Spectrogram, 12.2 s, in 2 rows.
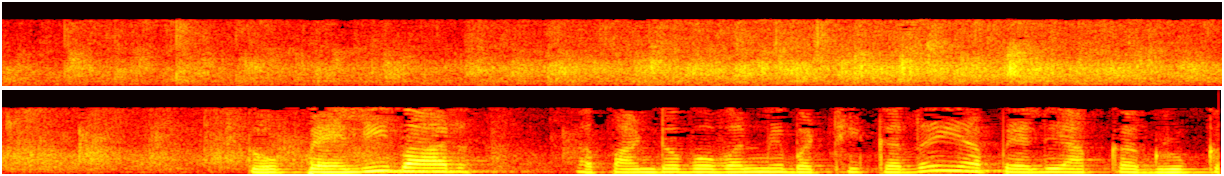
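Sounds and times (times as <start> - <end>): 
audience clapping: 0.0 - 9.0
speech: 7.4 - 12.1.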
